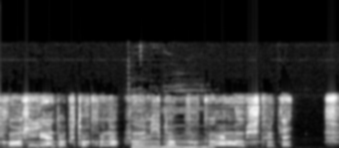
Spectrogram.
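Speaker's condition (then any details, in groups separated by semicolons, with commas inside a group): ALS, speech-generating device; tracheostomy, ventilator, voice synthesis from own recorded voice; in hospital, tracheostomy and ventilator about two months; cannot speak, uses synthesized voice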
